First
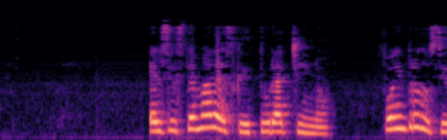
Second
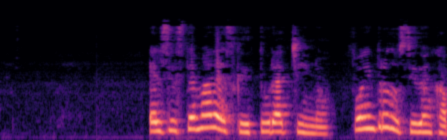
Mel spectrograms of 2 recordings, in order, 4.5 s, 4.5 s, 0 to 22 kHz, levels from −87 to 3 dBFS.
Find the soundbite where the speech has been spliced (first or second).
second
